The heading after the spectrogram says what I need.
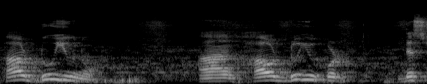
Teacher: because द second word डू is stressed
